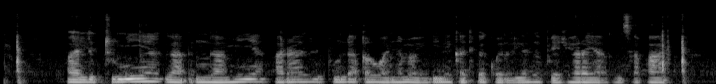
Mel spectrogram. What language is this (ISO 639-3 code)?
swa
